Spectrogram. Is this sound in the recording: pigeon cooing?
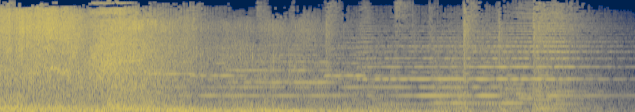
no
